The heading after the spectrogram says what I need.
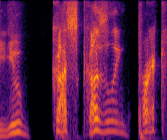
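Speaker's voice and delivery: high-pitched, slow, mocking yell.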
